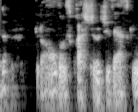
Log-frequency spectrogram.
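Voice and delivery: soft unvoiced aside to the class; hushed aside. Real, not acted. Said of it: "teacher aside to class".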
